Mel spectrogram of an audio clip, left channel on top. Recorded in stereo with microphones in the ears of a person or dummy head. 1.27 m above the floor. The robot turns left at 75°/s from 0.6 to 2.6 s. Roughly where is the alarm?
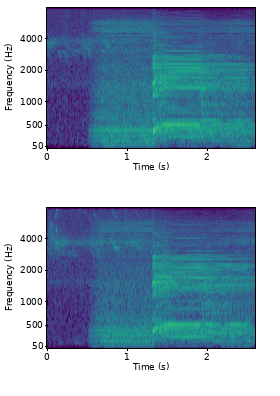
Behind.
